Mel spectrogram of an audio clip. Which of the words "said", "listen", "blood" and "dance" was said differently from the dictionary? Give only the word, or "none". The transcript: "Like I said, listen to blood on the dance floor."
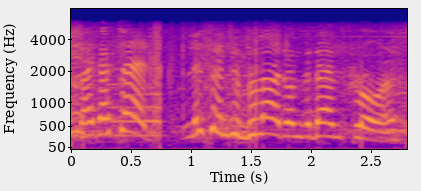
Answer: dance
